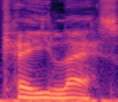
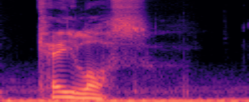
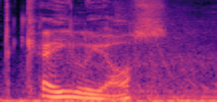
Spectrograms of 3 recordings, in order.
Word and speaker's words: Caloss: This is the first, like, successful one. Like K-less. I know it's K-less. But I get, K-loss.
